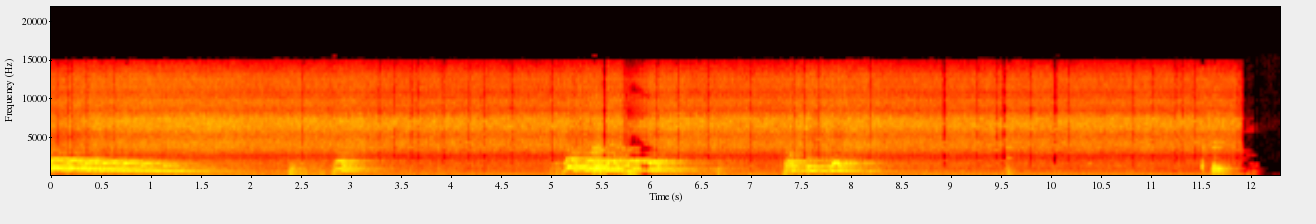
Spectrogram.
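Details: Coyote; howls and yips; communicating with the pack, gathering the group together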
